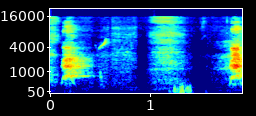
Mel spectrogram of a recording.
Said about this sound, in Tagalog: Uy, may kasama ka palang tuta dyan sa loob.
